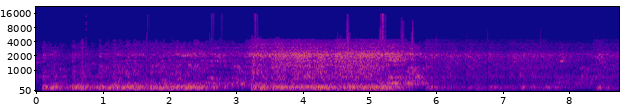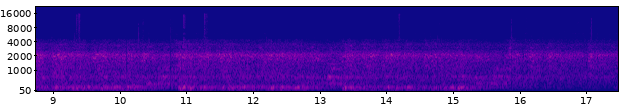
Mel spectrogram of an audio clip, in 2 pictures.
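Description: Football stadium crowd chanting, loud for the first six seconds with a few sharp knocks in the middle, then settling to a quieter murmur of voices.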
